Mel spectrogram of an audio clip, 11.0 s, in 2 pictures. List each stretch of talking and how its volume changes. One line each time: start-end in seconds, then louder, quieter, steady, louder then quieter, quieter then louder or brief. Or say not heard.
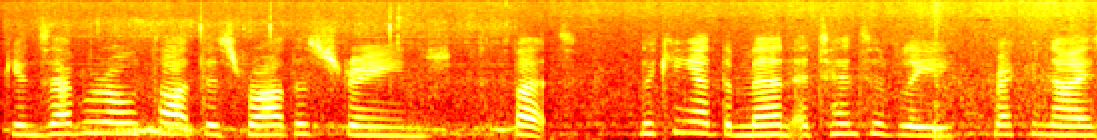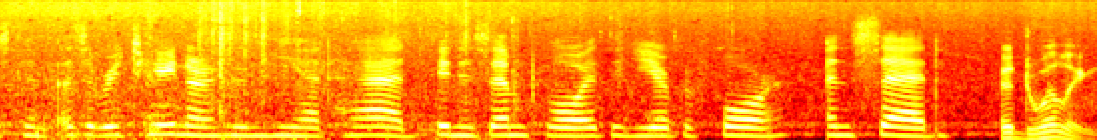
0.1-10.9 steady.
